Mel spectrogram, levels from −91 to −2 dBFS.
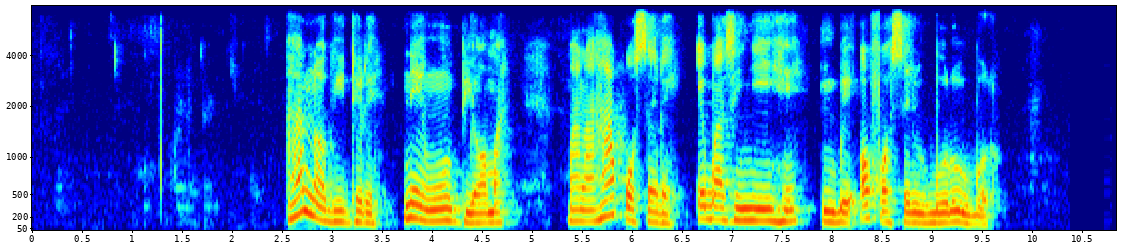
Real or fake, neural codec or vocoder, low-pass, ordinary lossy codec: real; none; 7.2 kHz; none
